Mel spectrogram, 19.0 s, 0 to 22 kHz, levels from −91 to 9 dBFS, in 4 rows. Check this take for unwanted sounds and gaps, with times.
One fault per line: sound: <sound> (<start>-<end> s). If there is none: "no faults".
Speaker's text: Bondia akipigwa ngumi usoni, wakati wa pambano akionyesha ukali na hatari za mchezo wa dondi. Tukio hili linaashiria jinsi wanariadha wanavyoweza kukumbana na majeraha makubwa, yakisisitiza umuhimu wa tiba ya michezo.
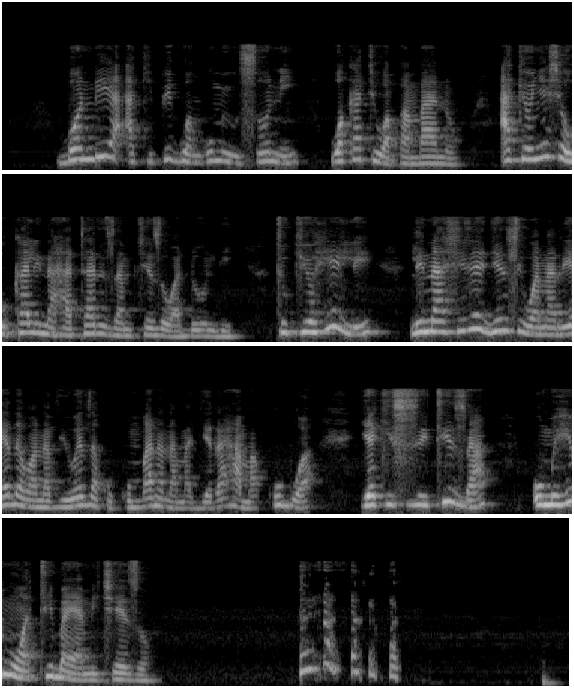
sound: laugh (16.7-17.6 s)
